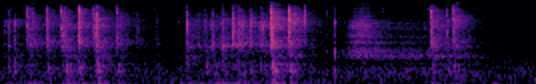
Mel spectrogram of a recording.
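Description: Light typing on a computer keyboard in an operating-system demo, a quick run of soft close-up key clicks, quiet and alone for a few seconds.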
